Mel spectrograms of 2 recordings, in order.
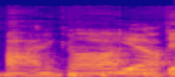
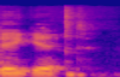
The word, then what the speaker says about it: bigot: No, I was trying to acknowledge me mispronouncing things like bygot, bigot.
